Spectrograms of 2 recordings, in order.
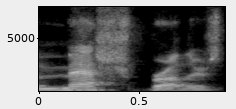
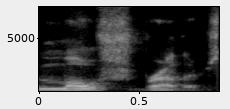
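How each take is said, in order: First: The name's vowel sounds like the one in 'mesh'. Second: The name's vowel sounds like the one in 'mosh'. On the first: The speaker calls it right. "It's the Mesh brothers" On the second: The speaker calls it wrong. "not the Mosh brothers"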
